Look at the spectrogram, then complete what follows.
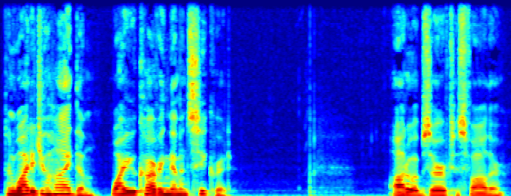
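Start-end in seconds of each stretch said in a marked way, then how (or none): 0.0-2.3 high, loud interrogation; angry demand. A narrator's reading. Father demanding why son hid carvings, angry. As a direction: fire both questions off indignantly.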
